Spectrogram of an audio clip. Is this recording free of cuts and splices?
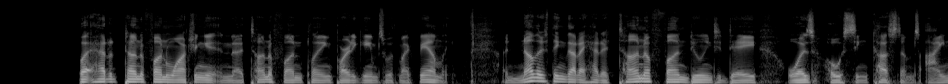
yes; 0 cuts

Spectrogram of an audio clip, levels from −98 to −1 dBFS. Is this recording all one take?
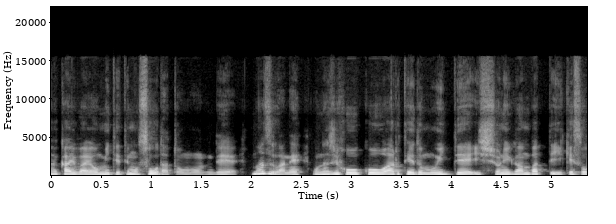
no; 2 cuts; at 1.9 s, 2.6 s

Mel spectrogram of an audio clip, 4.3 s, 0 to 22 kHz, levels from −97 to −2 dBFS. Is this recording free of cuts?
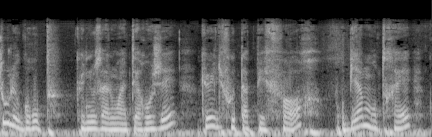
no; 1 cut; at 2.0 s

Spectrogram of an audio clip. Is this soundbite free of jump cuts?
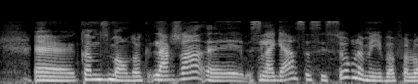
no; 1 cut; at 2.6 s

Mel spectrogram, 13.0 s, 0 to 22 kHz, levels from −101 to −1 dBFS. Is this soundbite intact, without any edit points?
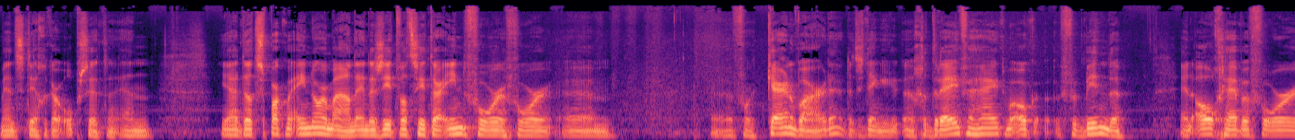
yes; 0 cuts

